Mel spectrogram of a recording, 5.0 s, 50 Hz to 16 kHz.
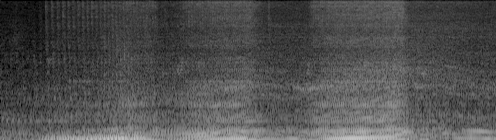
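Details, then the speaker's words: Cold Mazda RX-8 rotary with flashing check engine light and a weird idle, lightly revved: revs surge unevenly with a lumpy, unsteady note, then it dies once the throttle is released; rough running and stalling, cause unknown. "So I'm just letting go. It stopped revving. Look at that, and it just died."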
